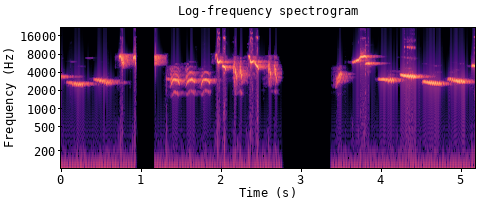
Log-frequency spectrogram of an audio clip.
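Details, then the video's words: Tledekan, a murai buluh, delivering bright whistled notes mixed with fast chattering trills and sharp high clicks, broken by two short silences, in a clean recording without background noise. "Burung Murai Buluh | Tledekan"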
